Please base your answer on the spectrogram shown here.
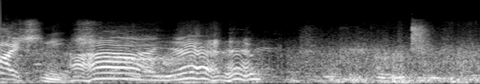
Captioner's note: chuckles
